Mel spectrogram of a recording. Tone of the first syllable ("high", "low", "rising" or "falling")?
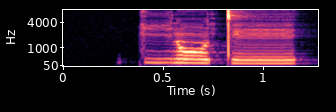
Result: high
